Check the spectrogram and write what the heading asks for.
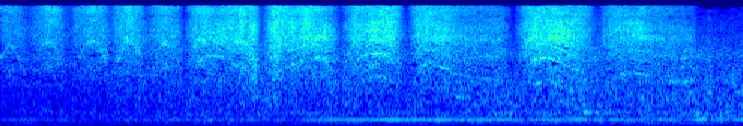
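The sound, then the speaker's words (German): Synthetic fabric being stretched, pressed and glued onto the wing ribs of a Grunau Baby glider by two people: a steady, textured rubbing with repeated strokes roughly every half second, over a low constant hum. No one speaks. “Auf die Rippen der Tragflächen des Grunau-Babys spannen und kleben Kai und sein Chef ein Kunststoffgewebe.”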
